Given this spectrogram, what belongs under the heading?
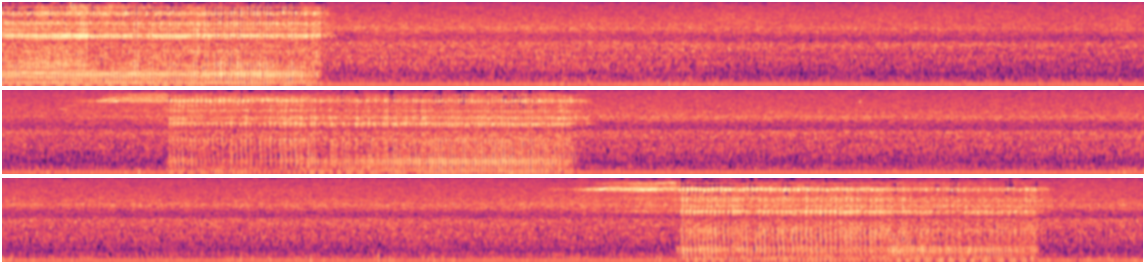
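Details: Pug snoring with eyes open: three long, rattling, nasal snores about every seven seconds over a steady low hum.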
